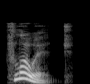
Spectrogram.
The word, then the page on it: flowage: British English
